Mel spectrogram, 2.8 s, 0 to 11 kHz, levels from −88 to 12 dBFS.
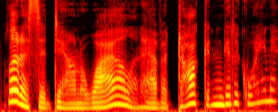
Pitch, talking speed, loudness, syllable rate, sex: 200 Hz, 280 wpm, -19 LUFS, 6.0 syllables/s, female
